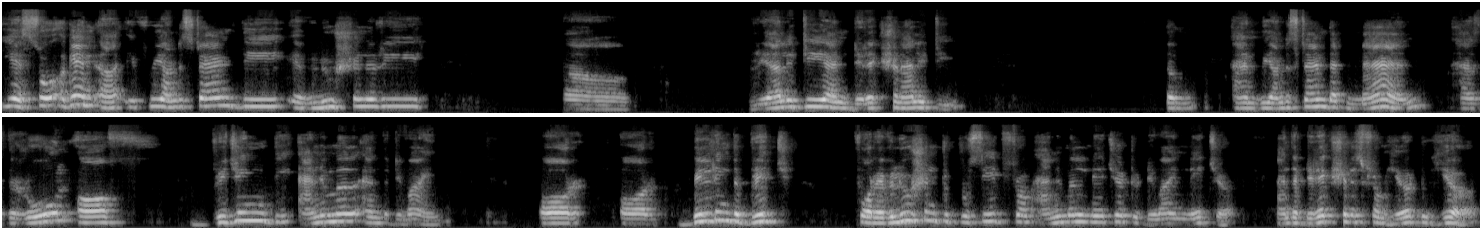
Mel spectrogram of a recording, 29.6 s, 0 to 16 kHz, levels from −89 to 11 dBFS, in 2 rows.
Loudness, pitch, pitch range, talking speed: -19 LUFS, 205 Hz, 175-230 Hz, 105 wpm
